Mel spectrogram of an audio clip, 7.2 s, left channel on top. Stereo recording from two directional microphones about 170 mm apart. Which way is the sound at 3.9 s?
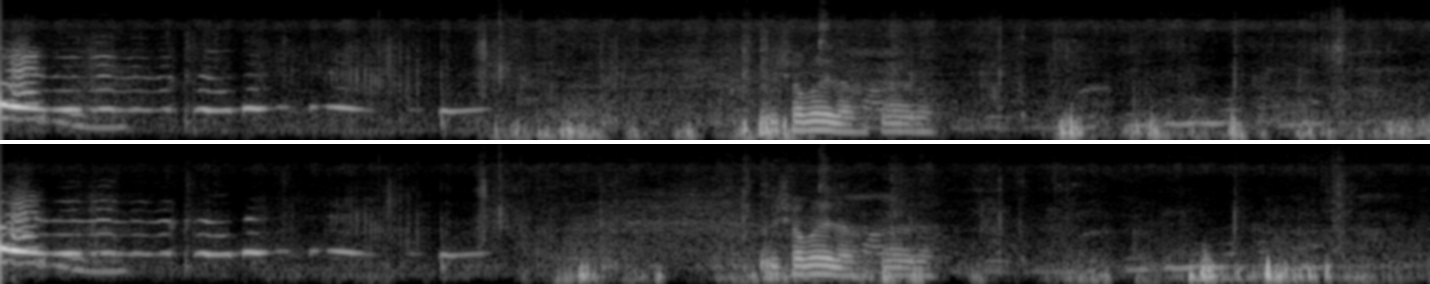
15° left (ahead or behind).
